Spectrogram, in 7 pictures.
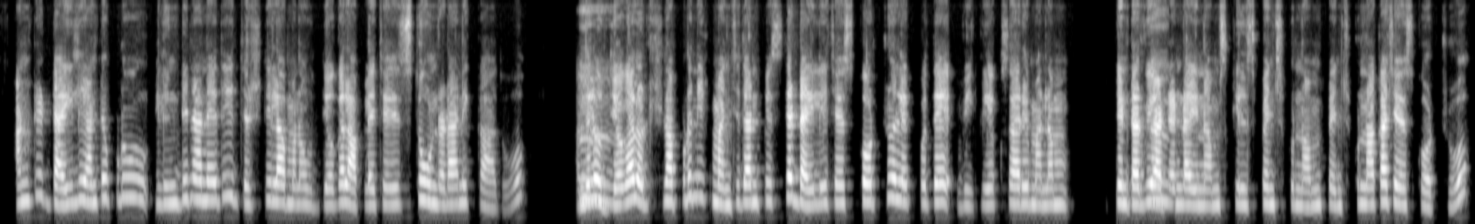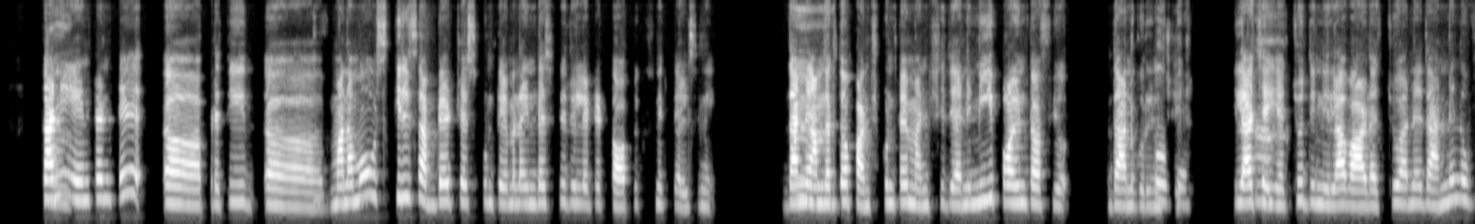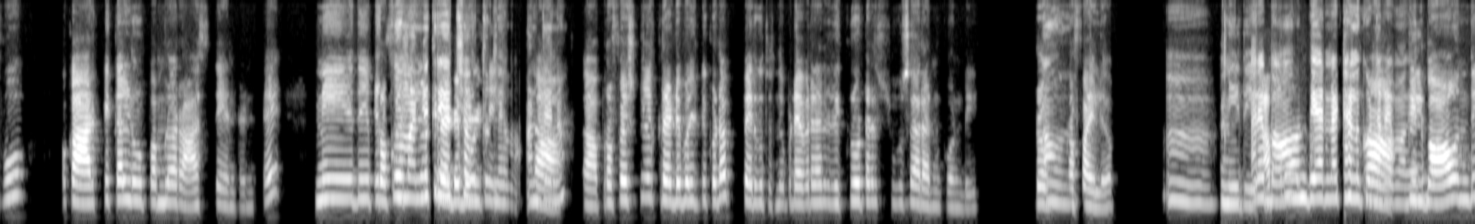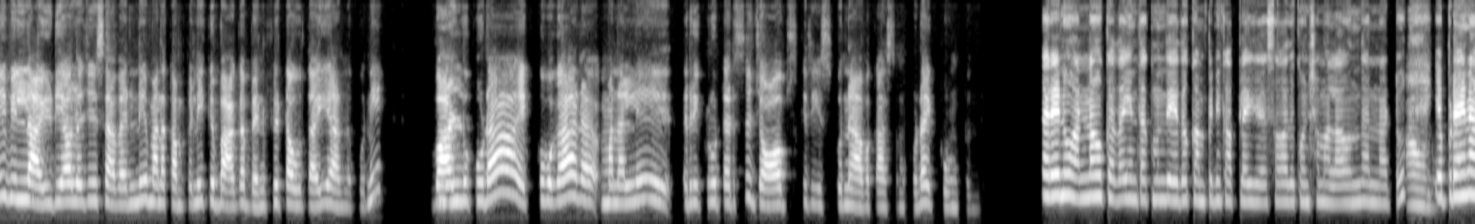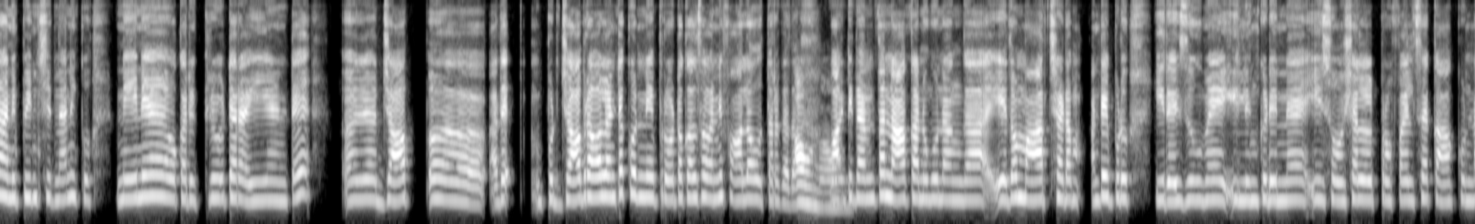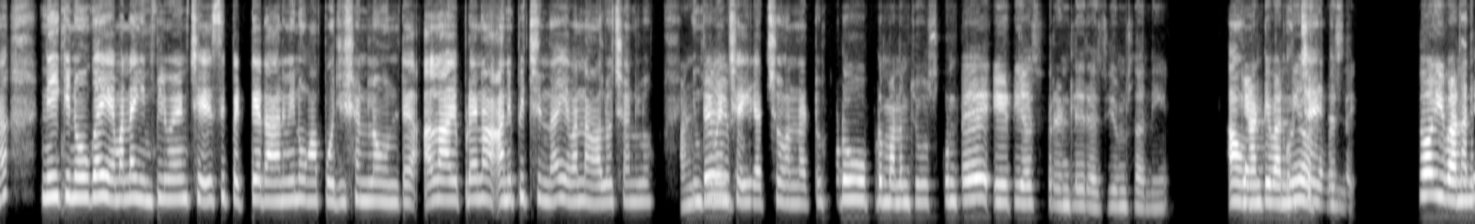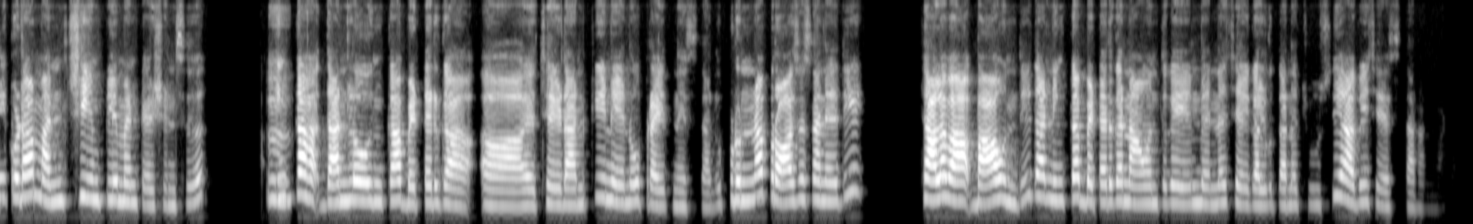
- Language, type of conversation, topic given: Telugu, podcast, రిక్రూటర్లు ఉద్యోగాల కోసం అభ్యర్థుల సామాజిక మాధ్యమ ప్రొఫైల్‌లను పరిశీలిస్తారనే భావనపై మీ అభిప్రాయం ఏమిటి?
- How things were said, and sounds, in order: in English: "డైలీ"; in English: "లింక్డ్‌ఇన్"; in English: "జస్ట్"; in English: "అప్లై"; in English: "డైలీ"; in English: "వీక్లీ"; in English: "ఇంటర్వ్యూ అటెండ్"; in English: "స్కిల్స్"; other background noise; in English: "స్కిల్స్ అప్డేట్"; in English: "ఇండస్ట్రీ రిలేటెడ్ టాపిక్స్"; in English: "పాయింట్ ఆఫ్ వ్యూ"; in English: "ఆర్టికల్"; in English: "ప్రొఫెషనల్ క్రెడిబిలిటీ"; in English: "ప్రొఫెషనల్ క్రెడిబిలిటీ"; in English: "రిక్రూటర్స్"; in English: "ప్రో ప్రొఫైల్"; tapping; in English: "ఐడియాలజీస్"; in English: "కంపెనీకి"; in English: "బెనిఫిట్"; in English: "రిక్రూటర్స్ జాబ్స్‌కి"; in English: "కంపెనీకి అప్లై"; in English: "జాబ్"; in English: "జాబ్"; in English: "ఫాలో"; in English: "రెజ్యూమే"; in English: "లింక్డ్‌ఇన్"; in English: "సోషల్"; in English: "ఇంప్లిమెంట్"; in English: "పొజిషన్‌లో"; in English: "ఇంప్లిమెంట్"; in English: "ఎయిట్ ఇయర్స్ ఫ్రెండ్లీ"; in English: "సో"; in English: "కరెక్ట్"; in English: "ఇంప్లిమెంటేషన్స్"; in English: "బెటర్‌గా"; in English: "బెటర్‌గా"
